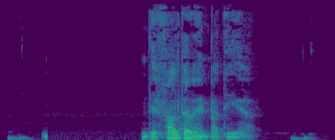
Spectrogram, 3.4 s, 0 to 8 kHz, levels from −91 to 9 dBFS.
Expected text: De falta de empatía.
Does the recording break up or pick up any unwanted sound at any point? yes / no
no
